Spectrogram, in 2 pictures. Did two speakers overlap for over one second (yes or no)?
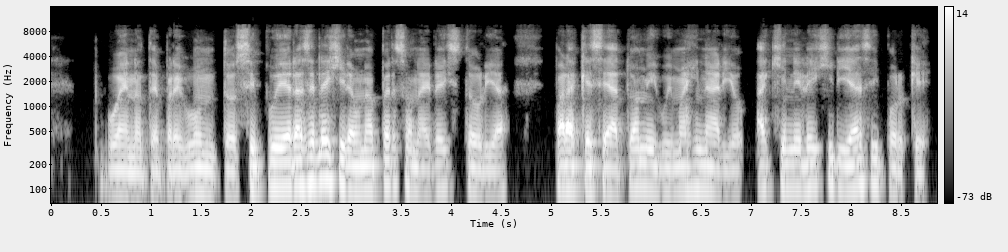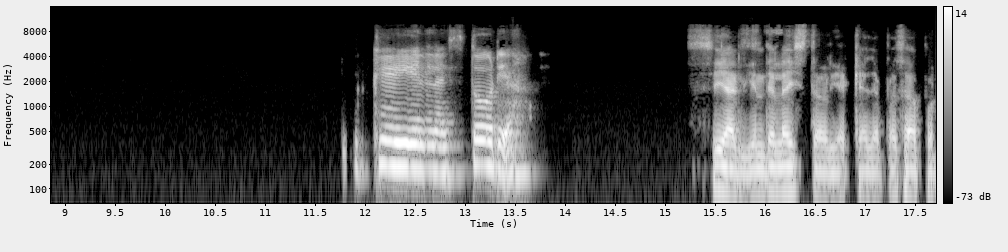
no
